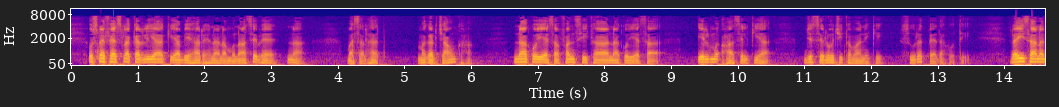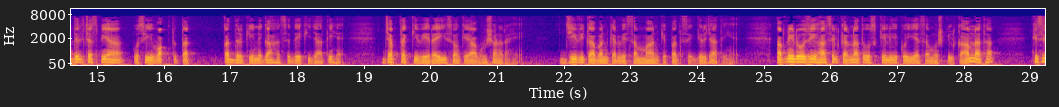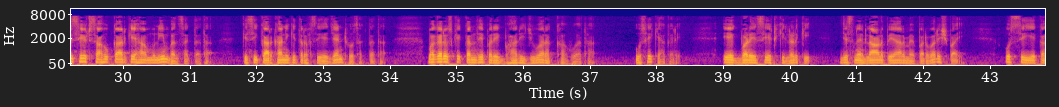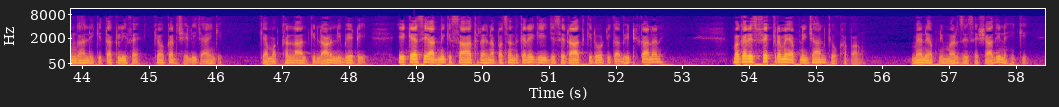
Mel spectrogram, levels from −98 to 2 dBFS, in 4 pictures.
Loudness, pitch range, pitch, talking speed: -20 LUFS, 80-115 Hz, 95 Hz, 165 wpm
